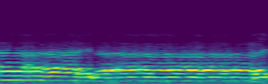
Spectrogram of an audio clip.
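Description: A voice chanting a religious chant of long, drawn-out 'la' syllables over a steady low hum. The melody slides down to a lower note near the end.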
